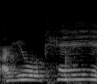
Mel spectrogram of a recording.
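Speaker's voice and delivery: high, called-out yell. Retelling how a neighbor called downstairs: imitating someone yelling. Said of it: "So I guess Eva yells".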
